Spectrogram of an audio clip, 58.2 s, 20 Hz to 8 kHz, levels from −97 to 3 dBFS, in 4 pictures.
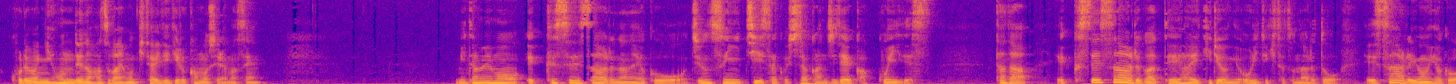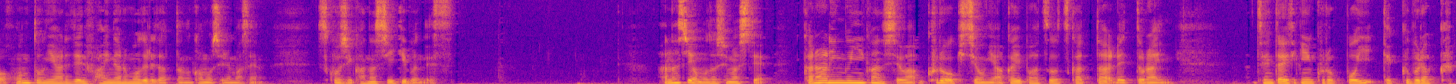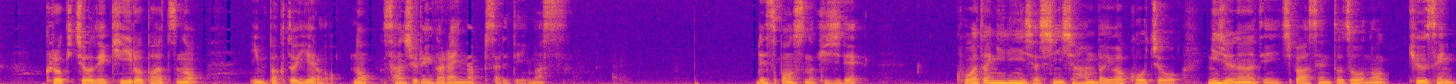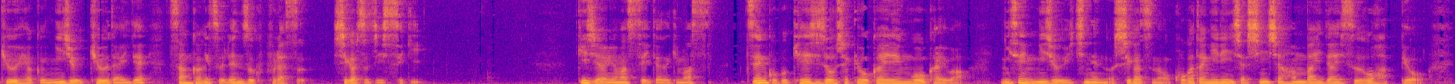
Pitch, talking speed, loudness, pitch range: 130 Hz, 280 characters per minute, -24 LUFS, 105-150 Hz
